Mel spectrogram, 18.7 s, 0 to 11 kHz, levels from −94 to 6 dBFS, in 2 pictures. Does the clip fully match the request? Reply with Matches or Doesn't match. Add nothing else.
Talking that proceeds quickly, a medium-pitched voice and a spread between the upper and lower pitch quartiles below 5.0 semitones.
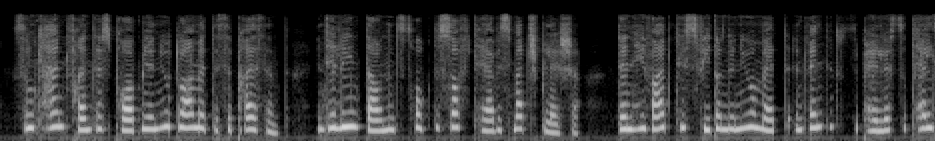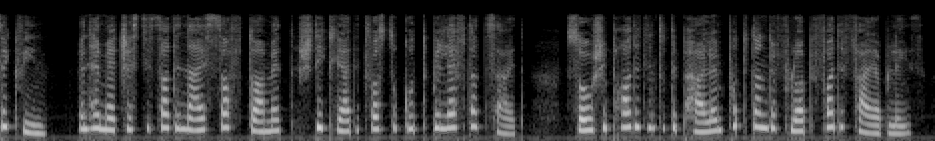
Doesn't match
